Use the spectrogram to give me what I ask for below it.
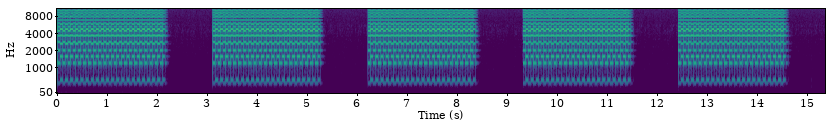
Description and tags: Cellphone ringtone
Model: Huawei Y6
Recorded in studio with Sennheiser MKH416 through Sound Devices 722
Check out the whole pack!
